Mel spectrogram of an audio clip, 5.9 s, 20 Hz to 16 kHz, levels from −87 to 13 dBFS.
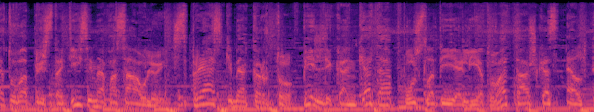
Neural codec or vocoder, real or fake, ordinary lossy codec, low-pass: none; real; AAC, 48 kbps; 14.4 kHz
